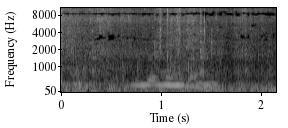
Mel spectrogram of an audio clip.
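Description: Footsteps and a metal wheelbarrow's wheel rolling over dry leaf litter, a steady rustling noise, with a brief faint voice a little under a second in.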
